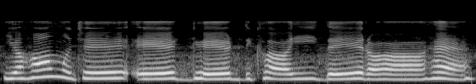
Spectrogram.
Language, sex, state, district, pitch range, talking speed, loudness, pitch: Hindi, female, Madhya Pradesh, Katni, 245-275 Hz, 100 wpm, -11 LUFS, 260 Hz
